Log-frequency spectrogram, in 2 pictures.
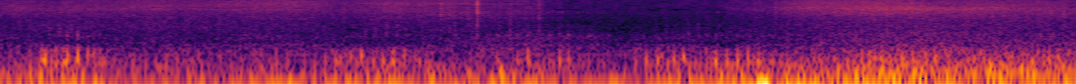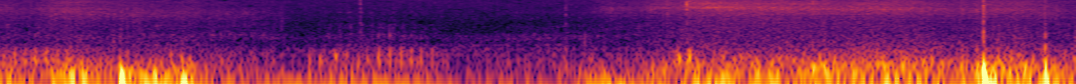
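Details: Low rumbling purr from a domestic cat being brushed, steady vibrating tone with slow swells and occasional soft clicks of the brush.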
